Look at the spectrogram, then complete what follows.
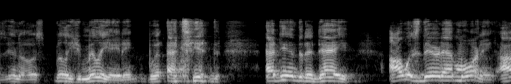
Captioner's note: laughing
